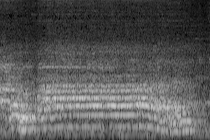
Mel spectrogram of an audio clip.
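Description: Devotional kirtan chanting: one long sung line held nearly throughout, falling in pitch near the end.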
